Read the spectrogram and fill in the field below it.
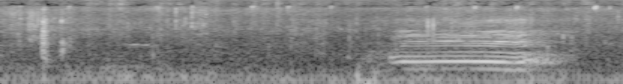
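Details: Tame cattle in a herd grazing on a wide green pasture, calling back and forth: a single drawn-out, steady-pitched moo of about one second near the end, after quiet with a low background rumble.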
